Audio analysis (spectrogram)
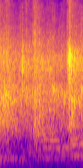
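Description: A church congregation claps together during a Portuguese-language worship service, a dense, continuous patter of many hands with a swell near the end, mixed with voices.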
